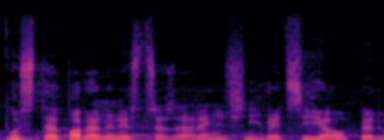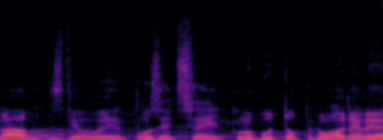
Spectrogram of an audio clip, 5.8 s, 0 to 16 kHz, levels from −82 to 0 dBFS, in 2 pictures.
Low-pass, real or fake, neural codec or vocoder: 14.4 kHz; fake; codec, 44.1 kHz, 2.6 kbps, SNAC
